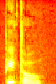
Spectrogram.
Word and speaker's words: pito: How do you say pito? Say it. – Pito. – There you go.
